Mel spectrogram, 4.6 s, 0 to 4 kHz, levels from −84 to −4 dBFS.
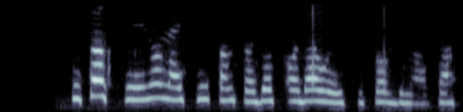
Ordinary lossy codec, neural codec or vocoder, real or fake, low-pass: MP3, 32 kbps; none; real; 3.6 kHz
